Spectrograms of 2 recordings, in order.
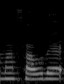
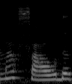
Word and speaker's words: Mafalda: atenção na pronúncia porque não é mafalda como a gente fala em português tá a gente tem 1l no final de uma sílaba em português a gente acaba transformando esse l em um na oralidade a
